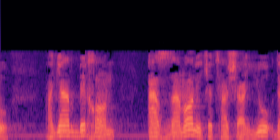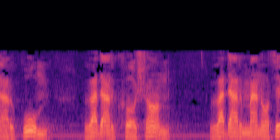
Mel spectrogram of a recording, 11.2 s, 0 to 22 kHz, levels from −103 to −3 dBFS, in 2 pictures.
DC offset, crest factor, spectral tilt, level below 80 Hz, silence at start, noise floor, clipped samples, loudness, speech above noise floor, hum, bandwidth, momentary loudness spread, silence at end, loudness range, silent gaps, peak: under 0.1%; 18 dB; -4.5 dB/octave; -60 dBFS; 0 s; -55 dBFS; under 0.1%; -32 LUFS; 24 dB; none; 4.9 kHz; 11 LU; 0 s; 2 LU; none; -14 dBFS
